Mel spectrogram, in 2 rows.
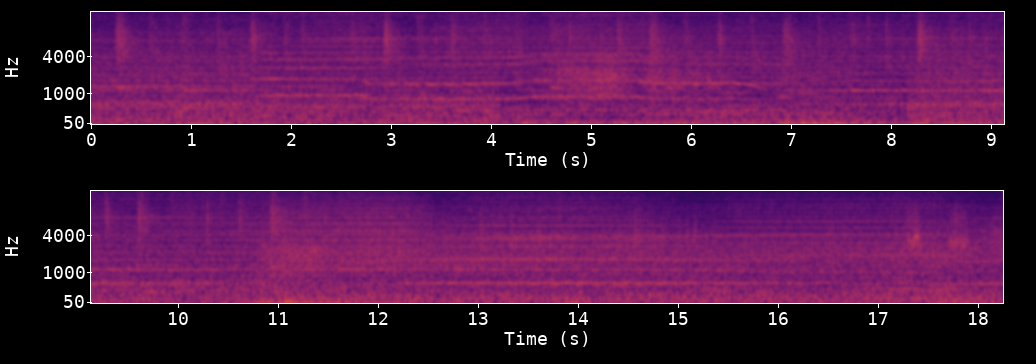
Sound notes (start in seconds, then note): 1.0 choir singing; 13.0 sound of wind rushing past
